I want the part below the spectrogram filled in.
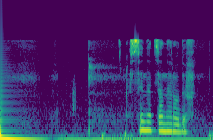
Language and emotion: Russian, neutral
